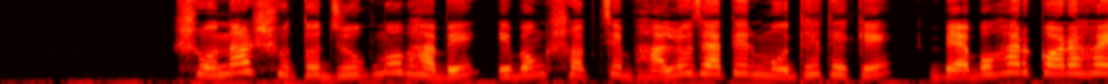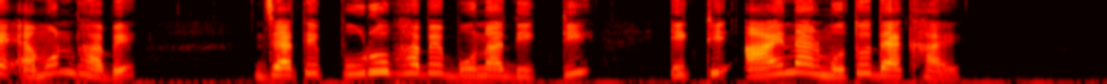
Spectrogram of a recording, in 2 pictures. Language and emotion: Bengali, neutral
